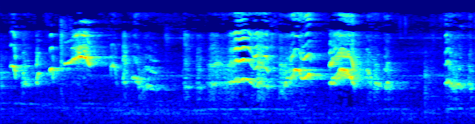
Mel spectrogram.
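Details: Cockatiel singing in a training recording meant to teach cockatiels to sing: a busy run of warbled, chattering notes and rising whistled phrases, loud and uneven, with short gaps between bursts.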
